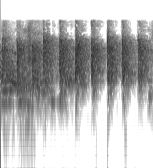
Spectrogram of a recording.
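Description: An audience claps together in a steady rhythm, about ten loud, sharp claps in quick succession, each one ringing briefly before the next. No one speaks.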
